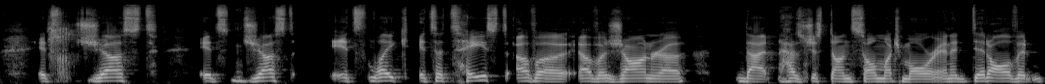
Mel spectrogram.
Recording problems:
squashed, flat; heavily

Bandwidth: 17 kHz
